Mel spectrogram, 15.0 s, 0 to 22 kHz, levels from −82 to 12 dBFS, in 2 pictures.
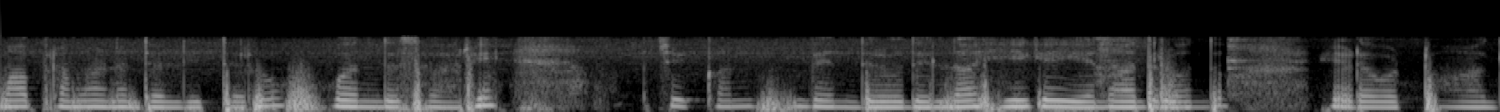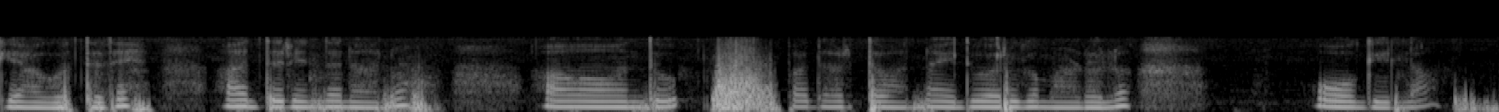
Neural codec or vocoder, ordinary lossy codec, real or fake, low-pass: none; none; real; 5.4 kHz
